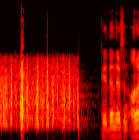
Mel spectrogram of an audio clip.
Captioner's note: scratching noises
